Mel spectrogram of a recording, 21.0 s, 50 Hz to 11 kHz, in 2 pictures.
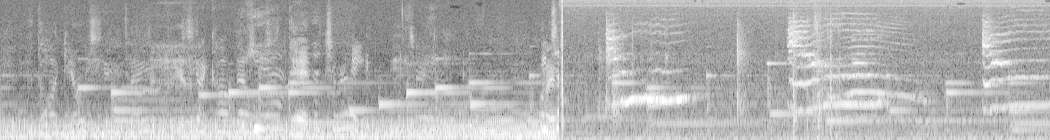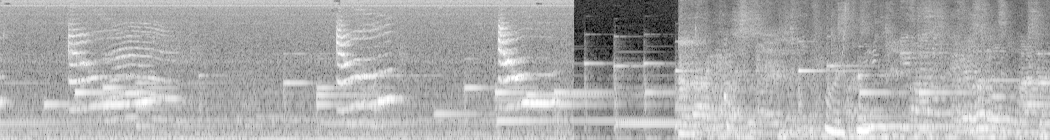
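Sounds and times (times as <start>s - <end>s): light background music: 0.0s - 21.0s
kitten mewing: 5.5s - 7.1s, 7.8s - 12.5s, 13.6s - 14.7s, 15.4s - 16.2s.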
